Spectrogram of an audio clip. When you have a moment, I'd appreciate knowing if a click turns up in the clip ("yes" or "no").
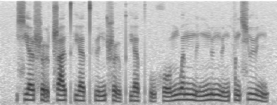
no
